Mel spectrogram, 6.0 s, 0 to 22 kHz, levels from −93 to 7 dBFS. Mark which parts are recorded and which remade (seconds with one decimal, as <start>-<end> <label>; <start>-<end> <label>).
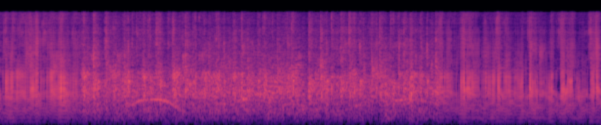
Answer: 0.0-0.8 remade; 0.8-4.4 recorded; 4.4-6.0 remade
